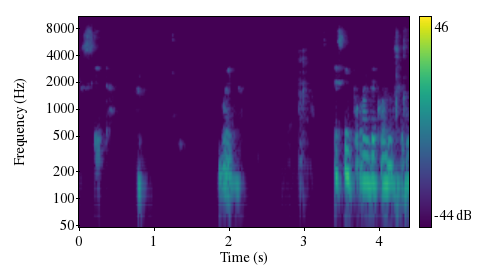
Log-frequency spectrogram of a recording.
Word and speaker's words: zeta: Antes decíamos teta, ¿no? O tita, ¿no? Y estoy investigando y se pronuncia zeta.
